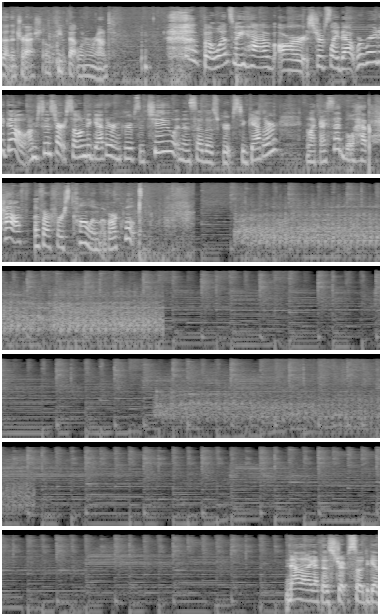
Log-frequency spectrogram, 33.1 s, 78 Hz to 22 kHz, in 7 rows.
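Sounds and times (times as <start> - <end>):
background music: 0.0 - 33.0
sewing machine stitching: 12.4 - 16.2, 20.8 - 24.0.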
